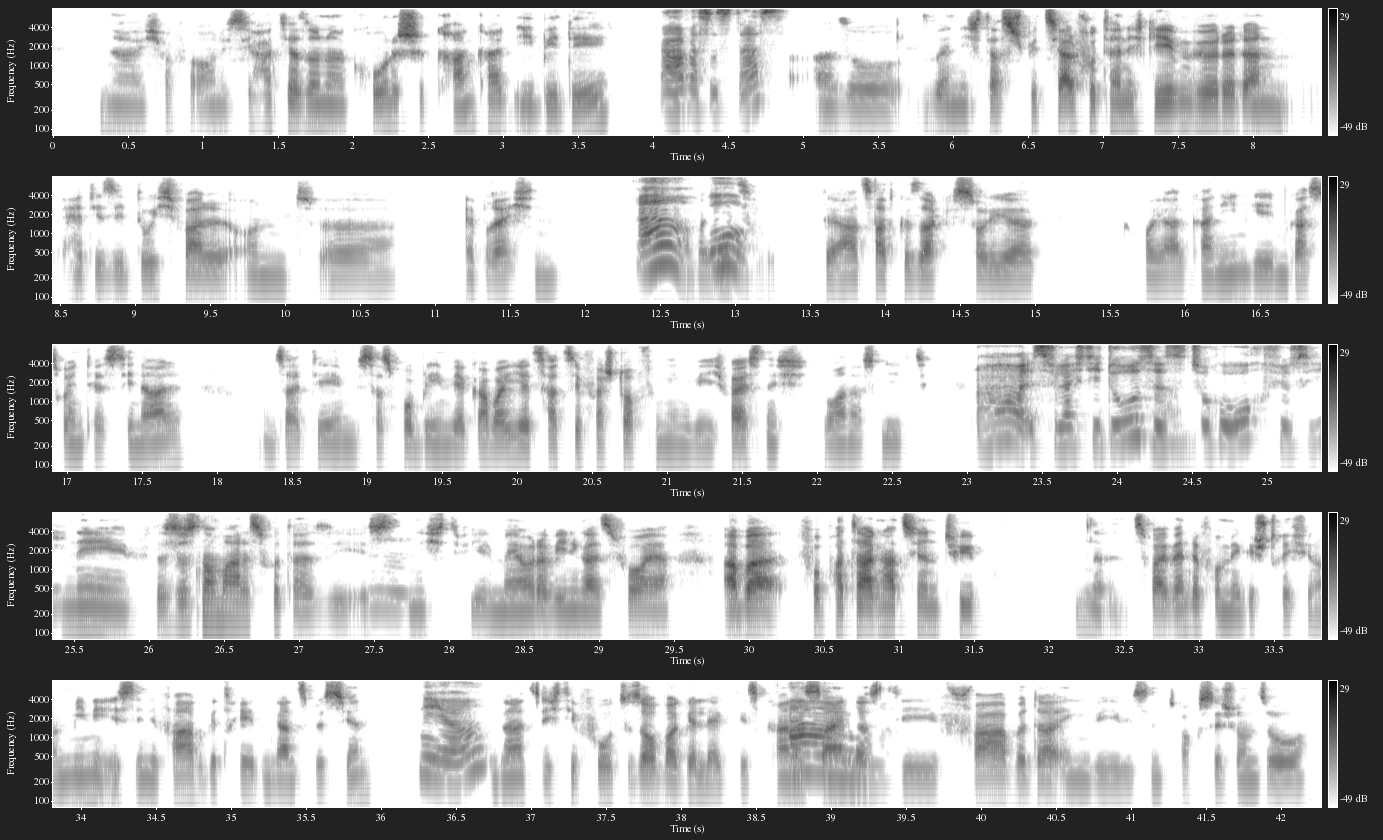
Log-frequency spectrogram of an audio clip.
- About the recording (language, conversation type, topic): German, unstructured, Wie verändert Technologie unseren Alltag wirklich?
- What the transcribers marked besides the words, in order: sad: "Na, ich hoffe auch nicht"; unintelligible speech; drawn out: "Ah"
